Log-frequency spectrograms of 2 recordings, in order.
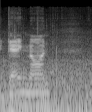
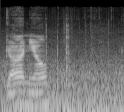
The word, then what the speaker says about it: Gagnon: Most guys say Gagnon. It's Gagnon, for those of you who aren't sure.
